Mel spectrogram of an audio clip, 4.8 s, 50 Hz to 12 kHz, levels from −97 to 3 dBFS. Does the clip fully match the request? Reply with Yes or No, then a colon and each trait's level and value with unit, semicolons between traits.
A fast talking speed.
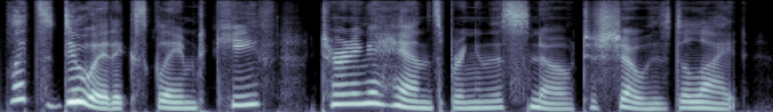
No: average, 185 wpm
